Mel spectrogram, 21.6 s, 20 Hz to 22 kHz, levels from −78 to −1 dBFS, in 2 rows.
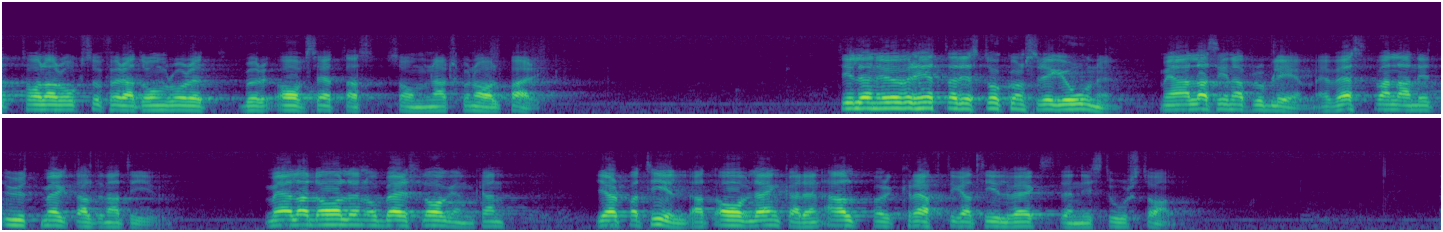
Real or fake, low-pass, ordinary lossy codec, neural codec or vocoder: real; none; none; none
